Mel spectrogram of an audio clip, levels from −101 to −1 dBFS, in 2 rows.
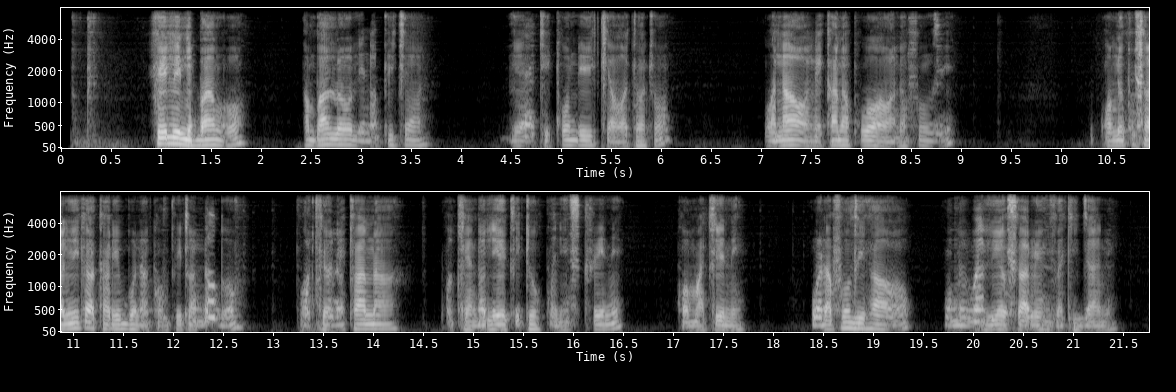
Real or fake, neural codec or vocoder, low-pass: fake; codec, 44.1 kHz, 1.7 kbps, Pupu-Codec; 7.2 kHz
